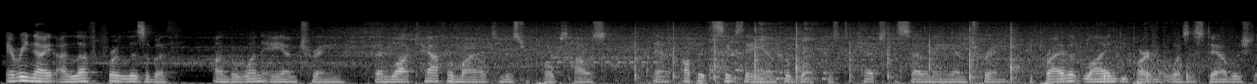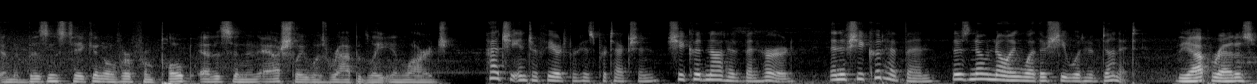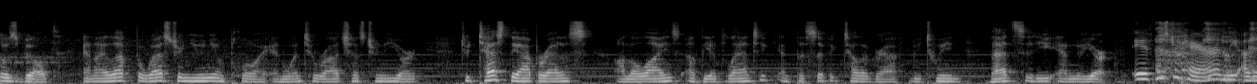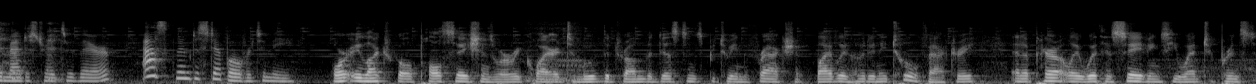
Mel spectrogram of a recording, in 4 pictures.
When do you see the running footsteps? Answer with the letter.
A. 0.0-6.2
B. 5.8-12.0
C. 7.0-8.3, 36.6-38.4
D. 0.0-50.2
B.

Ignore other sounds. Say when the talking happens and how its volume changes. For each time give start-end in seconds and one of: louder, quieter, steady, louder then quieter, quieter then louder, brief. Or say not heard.
0.0-50.2 steady.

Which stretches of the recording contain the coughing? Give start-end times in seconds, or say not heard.
7.0-8.3, 36.6-38.4.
